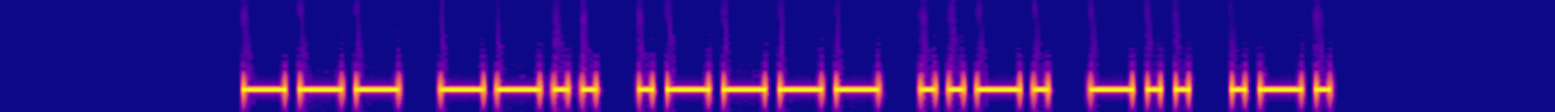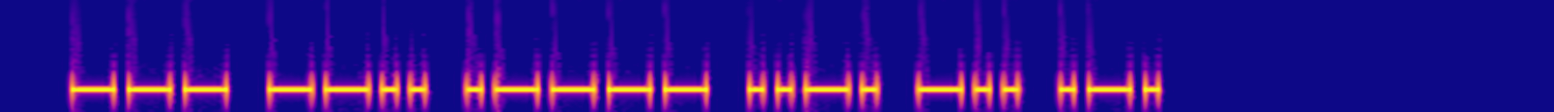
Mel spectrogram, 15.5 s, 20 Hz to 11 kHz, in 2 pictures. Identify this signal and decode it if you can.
Morse code, heard as a keyed tone, about 17 wpm, 700 Hz. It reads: OZ1FDR OZ1FDR
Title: DXCC-100 Call Signs - 6 Characters - Repeated 2x - 17wpm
